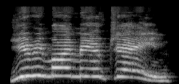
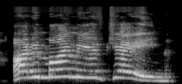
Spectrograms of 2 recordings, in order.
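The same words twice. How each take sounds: First: Said in the usual way. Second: "I remind me of Gene" read out literally, puzzled; misread comment. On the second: Shown as a demonstration. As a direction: read the garbled comment as written, stumbling on it.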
